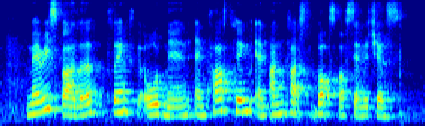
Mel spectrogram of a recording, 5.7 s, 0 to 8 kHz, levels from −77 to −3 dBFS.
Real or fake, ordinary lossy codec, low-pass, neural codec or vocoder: fake; none; none; codec, 16 kHz, 2 kbps, FunCodec, trained on Chinese and English, 25 frames a second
